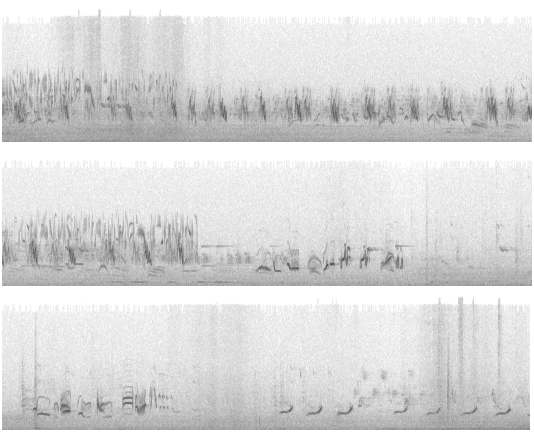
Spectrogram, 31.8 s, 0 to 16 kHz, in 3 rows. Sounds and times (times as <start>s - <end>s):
Bird vocalization, bird call, bird song: 0.0s - 25.5s, 26.6s - 31.7s.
